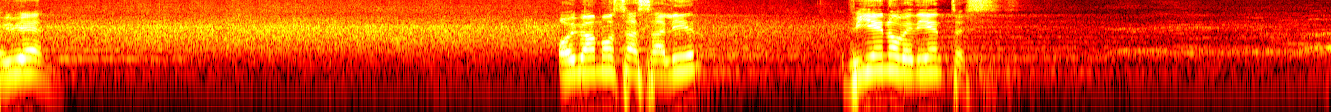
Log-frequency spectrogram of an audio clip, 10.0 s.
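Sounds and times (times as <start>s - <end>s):
speech: 0.0s - 0.5s, 4.2s - 5.4s, 6.3s - 7.5s
audience applauding loudly: 0.0s - 6.6s.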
